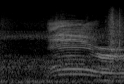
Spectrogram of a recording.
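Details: Wild doe in heat bleating as she walks beneath a hunter's tree stand on public land: one nasal, drawn-out bleat that rises then falls over about a second, above a steady hiss of background insects.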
